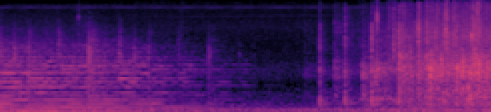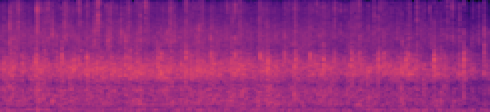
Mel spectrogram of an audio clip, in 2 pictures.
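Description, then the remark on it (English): A held musical chord fades out, then an audience breaks into loud, sustained applause, dense clapping that swells and stays steady to the end. “You can applaud that.”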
